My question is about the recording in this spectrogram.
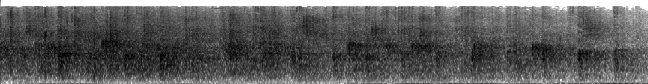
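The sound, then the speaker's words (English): A church audience applauds after a dedication, a steady, dense wash of many hands clapping at once, holding a fairly even level for the whole stretch with no voices standing out. “Let's give him a round of applause, church.”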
